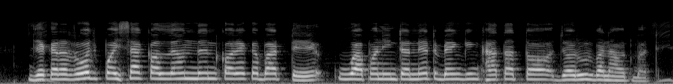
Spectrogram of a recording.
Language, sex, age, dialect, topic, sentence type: Bhojpuri, male, 18-24, Northern, banking, statement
